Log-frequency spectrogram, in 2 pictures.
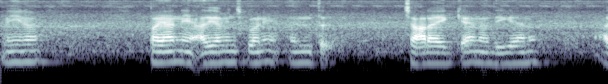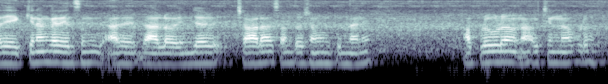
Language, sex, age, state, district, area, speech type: Telugu, male, 18-30, Telangana, Yadadri Bhuvanagiri, urban, spontaneous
